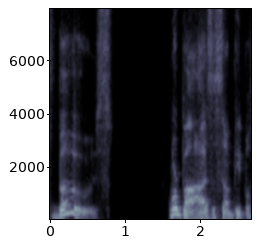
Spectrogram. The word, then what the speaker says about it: Boz: it for his, and that's why you can pronounce it Bose instead of Boz, because we know it comes from Boses, from Moses.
